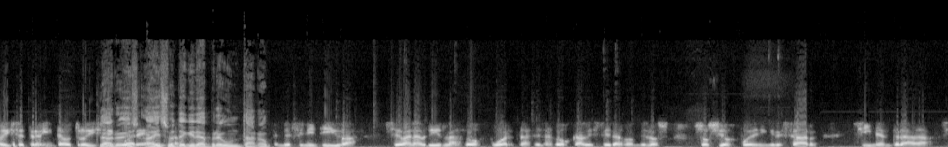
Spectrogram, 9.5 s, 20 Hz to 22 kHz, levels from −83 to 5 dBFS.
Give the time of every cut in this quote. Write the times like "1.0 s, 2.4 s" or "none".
2.7 s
